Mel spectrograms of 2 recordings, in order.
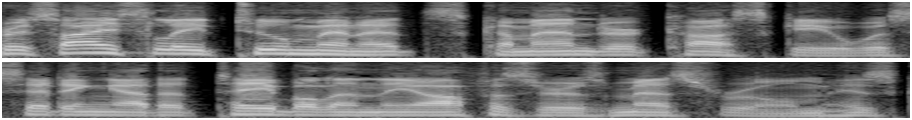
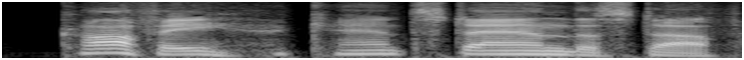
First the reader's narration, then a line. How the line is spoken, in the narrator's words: Honeywell said mournfully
